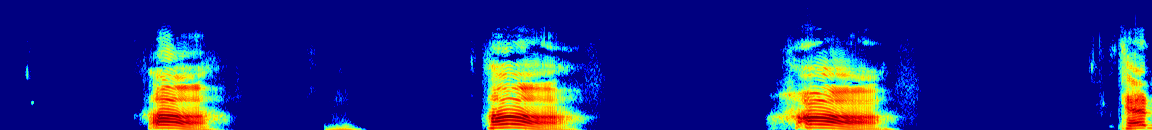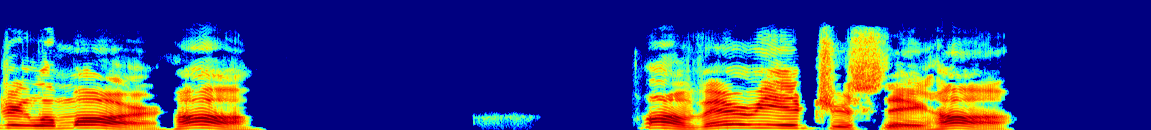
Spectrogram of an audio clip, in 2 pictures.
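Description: A young man speaks with animation in short bursts into a close microphone.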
